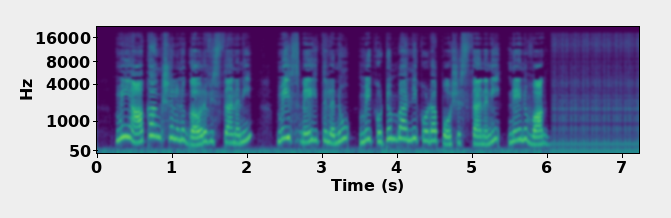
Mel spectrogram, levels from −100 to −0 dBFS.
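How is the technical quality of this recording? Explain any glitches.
The recording has one serious glitch near the end. From 6.06 to 7.22 s, a system hang loop takes over. The computer or driver stalled while the sound hardware kept replaying one 23.22 ms slice of its buffer, about 50 times. That fits a 1024-sample buffer. It repeats at 43.1 Hz, so it sounds like a steady buzz. About a second of speech is lost.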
